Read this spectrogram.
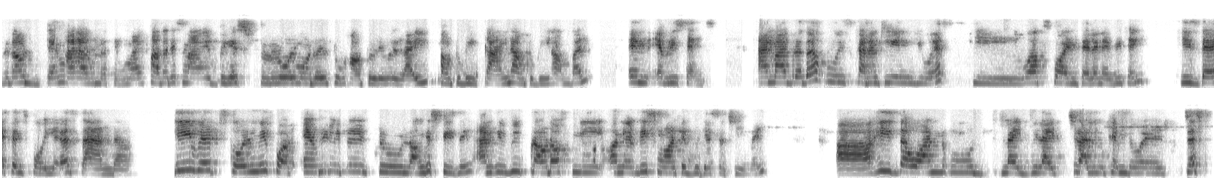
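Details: Adult woman speaking; Normal speech.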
